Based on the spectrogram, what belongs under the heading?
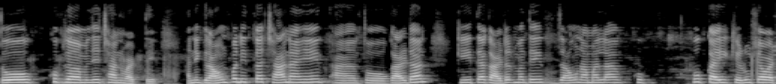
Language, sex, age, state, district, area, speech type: Marathi, female, 30-45, Maharashtra, Nagpur, urban, spontaneous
